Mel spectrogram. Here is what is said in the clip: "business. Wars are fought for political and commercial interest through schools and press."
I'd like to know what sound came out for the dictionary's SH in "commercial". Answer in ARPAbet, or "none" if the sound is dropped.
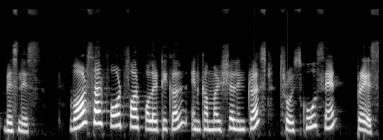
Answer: SH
